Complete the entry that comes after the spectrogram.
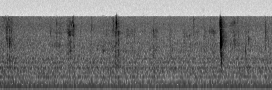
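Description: Faint chewing: soft wet mouth clicks and smacks from someone eating, with one sharper click about three seconds in, over a steady low hum.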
